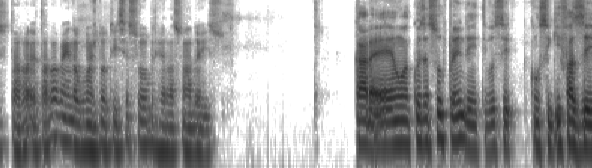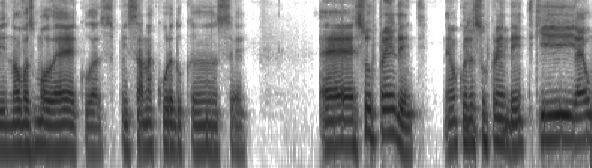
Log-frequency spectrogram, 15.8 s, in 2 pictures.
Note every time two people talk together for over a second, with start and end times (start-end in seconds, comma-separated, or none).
none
